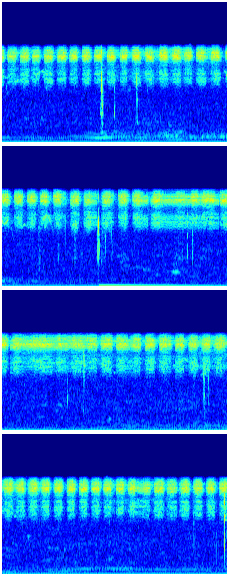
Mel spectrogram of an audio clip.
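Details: A steady, shimmering cicada chorus sings at dusk in Liguria, a high buzz throbbing in quick regular pulses, with a low background rumble and a few faint clicks beneath it.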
